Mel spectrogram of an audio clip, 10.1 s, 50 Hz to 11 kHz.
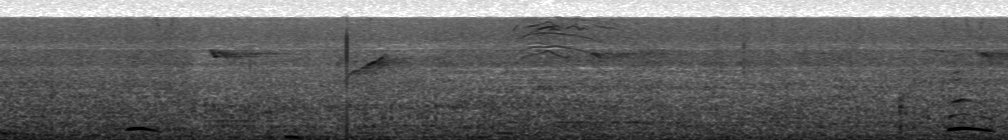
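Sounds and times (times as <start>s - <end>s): faint high-pitched chirps: 5.0s - 6.8s, 9.3s - 10.0s.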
